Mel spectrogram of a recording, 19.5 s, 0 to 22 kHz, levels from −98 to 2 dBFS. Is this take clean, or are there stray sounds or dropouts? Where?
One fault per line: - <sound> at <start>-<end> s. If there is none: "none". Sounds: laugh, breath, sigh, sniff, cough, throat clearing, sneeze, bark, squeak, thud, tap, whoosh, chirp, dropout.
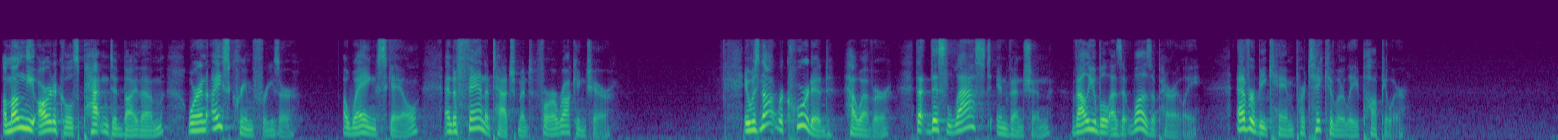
none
